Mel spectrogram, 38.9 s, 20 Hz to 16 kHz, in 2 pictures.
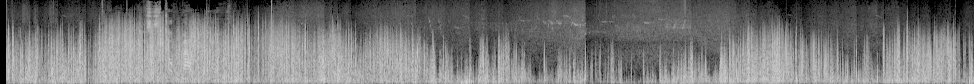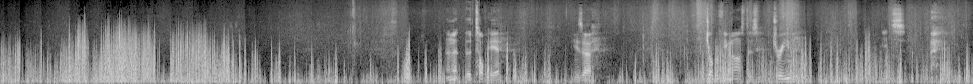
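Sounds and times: wind gusting on microphone: 0:00.1 - 0:38.9.

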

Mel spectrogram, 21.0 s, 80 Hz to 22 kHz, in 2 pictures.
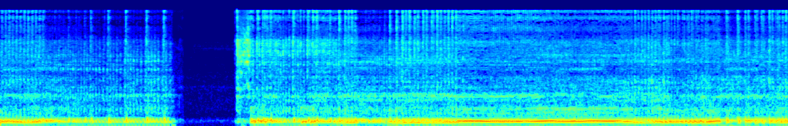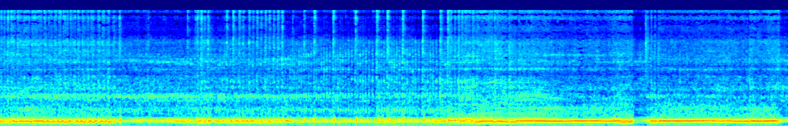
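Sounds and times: dirt bike engine revving: 0:00.0 - 0:02.4, 0:03.1 - 0:21.0.

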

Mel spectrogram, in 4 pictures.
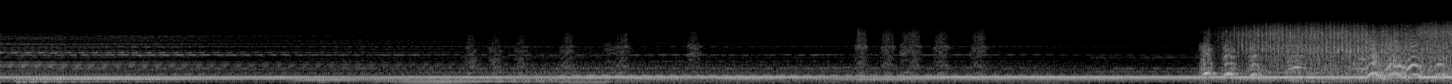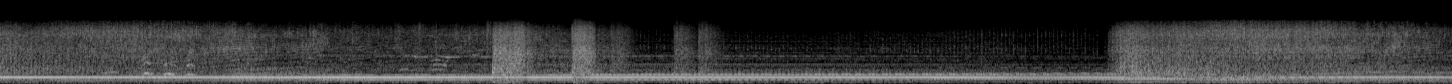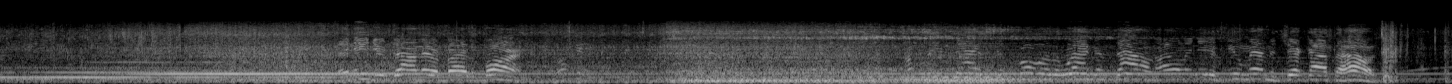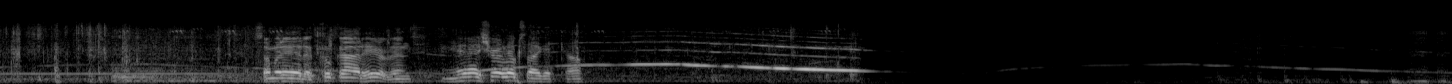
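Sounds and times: film score held notes: 0:00.0 - 0:58.0
car engine approaching: 0:12.0 - 0:43.2.

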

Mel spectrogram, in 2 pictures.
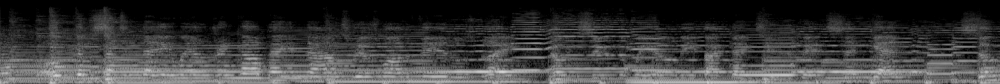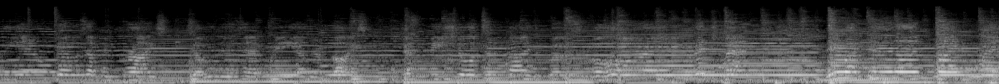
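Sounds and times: fiddle playing: 0:00.0 - 0:19.9
person singing: 0:00.0 - 0:19.9
plucked string instrument: 0:00.0 - 0:19.9
strummed acoustic guitar: 0:00.0 - 0:19.9.

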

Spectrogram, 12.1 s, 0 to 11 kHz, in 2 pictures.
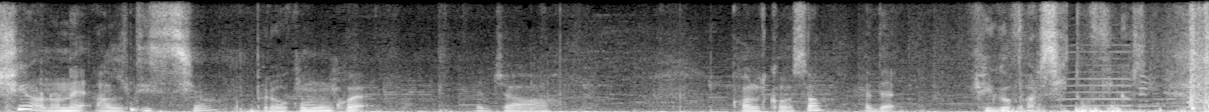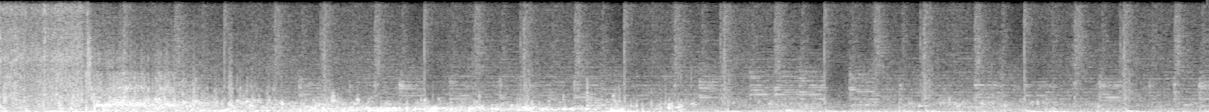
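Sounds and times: splash into pool: 0:05.9 - 0:10.2
water churning and sloshing: 0:05.9 - 0:12.0
music with steady beat: 0:07.2 - 0:12.0.

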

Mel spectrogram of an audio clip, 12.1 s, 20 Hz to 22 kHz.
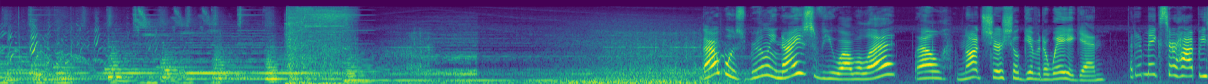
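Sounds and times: cartoon background music: 0:00.0 - 0:04.8
whoosh: 0:04.8 - 0:07.8.

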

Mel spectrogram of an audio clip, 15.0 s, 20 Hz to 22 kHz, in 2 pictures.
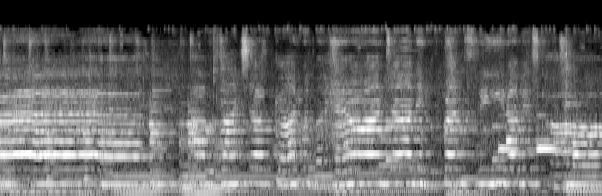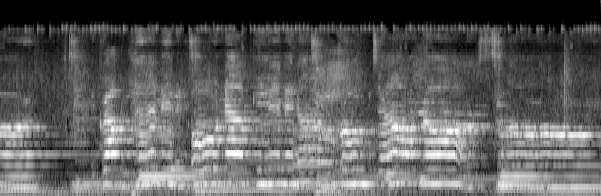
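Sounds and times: girl singing pop song: 0:00.0 - 0:15.0
keyboard accompaniment: 0:00.0 - 0:15.0
strummed acoustic guitar: 0:00.0 - 0:15.0.

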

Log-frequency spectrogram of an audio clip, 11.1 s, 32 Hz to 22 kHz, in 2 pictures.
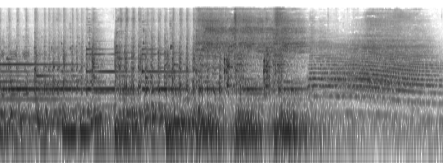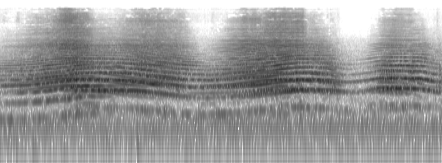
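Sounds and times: marching show band playing: 0:00.0 - 0:06.4
siren sound effect wailing: 0:00.0 - 0:11.0.

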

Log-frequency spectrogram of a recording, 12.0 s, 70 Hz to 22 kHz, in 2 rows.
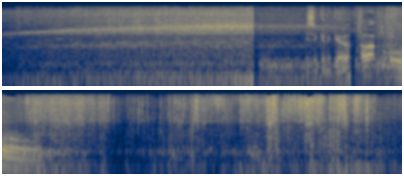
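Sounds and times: thin rising whistle: 0:00.0 - 0:04.5.

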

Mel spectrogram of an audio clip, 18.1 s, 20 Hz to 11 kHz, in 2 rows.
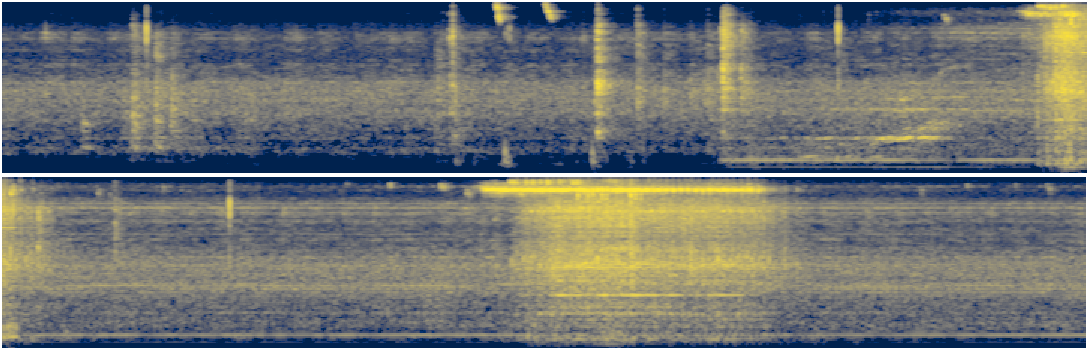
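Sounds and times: sewing machine running: 0:08.5 - 0:09.6, 0:12.9 - 0:15.8.

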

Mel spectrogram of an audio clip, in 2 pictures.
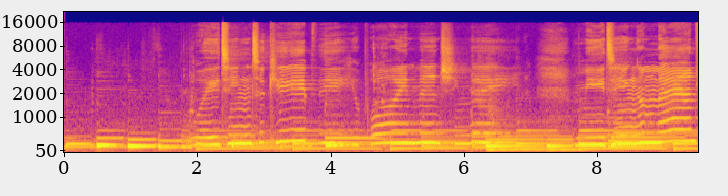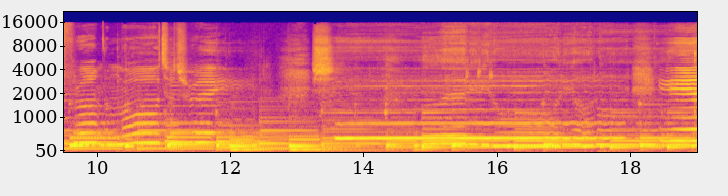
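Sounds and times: classical guitar: 0:00.0 - 0:19.0
woman singing gently: 0:01.9 - 0:06.8, 0:07.7 - 0:12.6, 0:13.2 - 0:19.0.

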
